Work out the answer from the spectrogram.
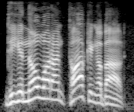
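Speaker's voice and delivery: loud, high, cutting demand; sharp question. Acted. Yossarian sharply questioning the dazed old woman. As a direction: snap the question at her. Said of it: "Yossarian asked sharply".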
